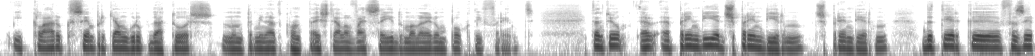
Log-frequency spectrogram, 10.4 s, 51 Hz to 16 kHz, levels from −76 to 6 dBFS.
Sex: male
